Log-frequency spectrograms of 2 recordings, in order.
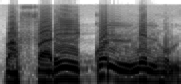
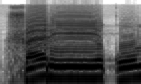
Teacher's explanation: Nah, masukkan nunnya kepada huruf mim atau tanwinnya masuk kepada huruf mim dan diganti bunyi suara mim. Jangan lagi fariqun minhum, tapi langsung mengasuk kepada mim. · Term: idgham bi gunnah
